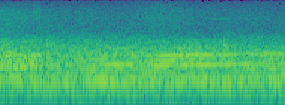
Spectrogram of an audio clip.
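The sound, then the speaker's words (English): Porsche flat-six race cars at a Porsche Club China race meeting in Zhuhai give off a steady, fairly faint engine drone. The tonal mid-range hum holds level throughout without a distinct pass-by. “And there's an awful lot of flat sixes here at Zhuhai this weekend. It is a Porsche Files delight.”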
